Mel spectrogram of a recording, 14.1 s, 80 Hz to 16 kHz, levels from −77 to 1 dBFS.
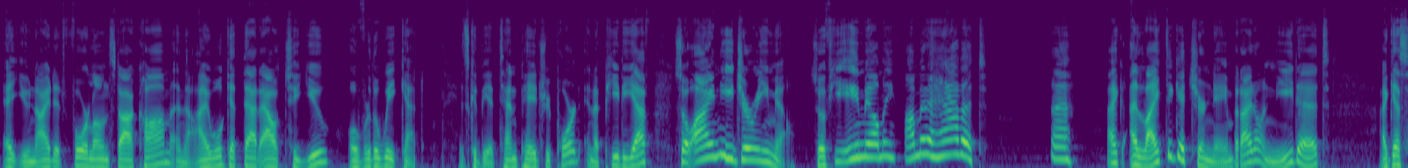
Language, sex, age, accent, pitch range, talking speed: English, male, 40-59, American, 115-185 Hz, 220 wpm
